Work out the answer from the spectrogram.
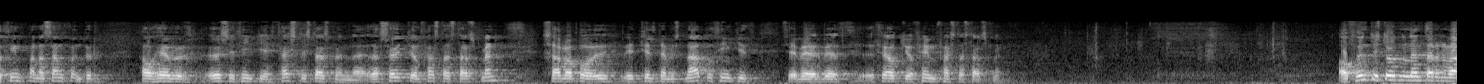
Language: Icelandic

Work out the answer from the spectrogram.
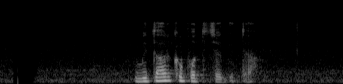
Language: Bangla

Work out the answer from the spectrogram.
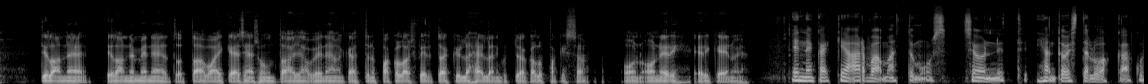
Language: Finnish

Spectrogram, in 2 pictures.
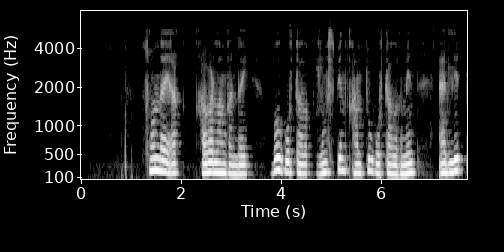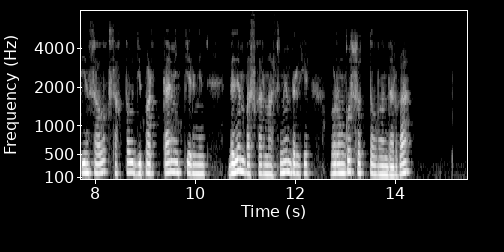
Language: Kazakh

